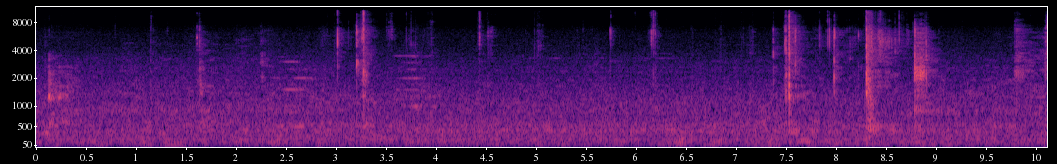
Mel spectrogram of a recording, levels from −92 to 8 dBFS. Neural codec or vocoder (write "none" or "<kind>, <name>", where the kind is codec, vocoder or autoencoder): none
